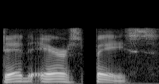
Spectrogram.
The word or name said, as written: dead-air space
